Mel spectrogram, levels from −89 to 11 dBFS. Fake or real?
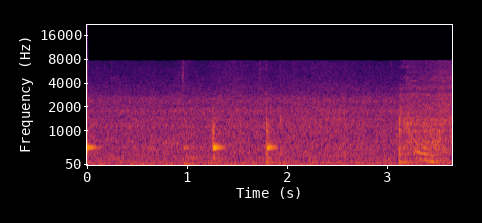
real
